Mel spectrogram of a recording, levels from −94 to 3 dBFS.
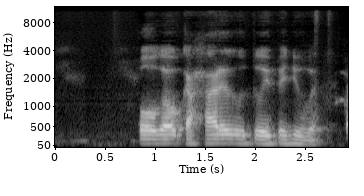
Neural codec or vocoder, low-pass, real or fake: autoencoder, 48 kHz, 32 numbers a frame, DAC-VAE, trained on Japanese speech; 10.8 kHz; fake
